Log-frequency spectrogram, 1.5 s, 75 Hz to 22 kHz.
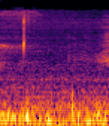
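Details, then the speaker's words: Maruti Suzuki WagonR idling with AC on first setting and compressor engaged, tachometer needle just above 1000 rpm, petrol low; steady slightly raised idle hum with little wind, no knocks or squeal, running fine. "നമ്മൾ ഫസ്റ്റിലേക്ക് ഇടുമ്പോൾ ഒരു sound ഉണ്ടാവും. ഇത് already ഫസ്റ്റിലിട്ടിരിക്കുകയാണ്. Compressor working"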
